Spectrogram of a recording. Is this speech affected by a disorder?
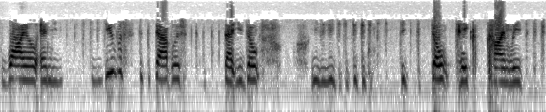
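Yes: stuttering; stuttering at ages 10 to 15; ongoing stuttering, attends NSA stuttering conferences; stays with stutter rather than changing words, speech tools mentally exhausting, hard to focus on message; here repeated words, prolonged sounds.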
